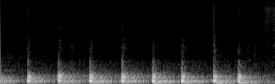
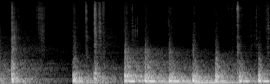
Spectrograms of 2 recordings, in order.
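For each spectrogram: First: car door sheet metal, damped with deadening mat. Second: hollow-sounding car door sheet metal.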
